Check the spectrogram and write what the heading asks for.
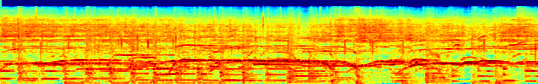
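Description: Live electric blues played by a band: electric guitar with bent notes over a repeating low note line and a steady drum beat. People in the room shout and cheer over the music.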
